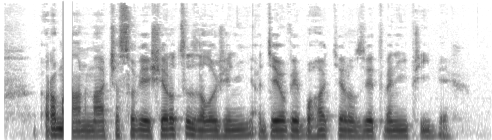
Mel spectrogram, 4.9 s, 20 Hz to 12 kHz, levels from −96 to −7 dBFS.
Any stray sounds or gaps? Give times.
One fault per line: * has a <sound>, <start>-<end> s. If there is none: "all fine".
* has a dropout, 0.6-0.7 s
